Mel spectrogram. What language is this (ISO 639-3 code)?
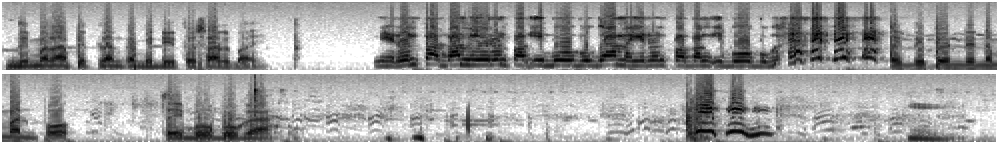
fil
